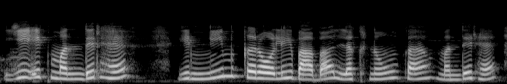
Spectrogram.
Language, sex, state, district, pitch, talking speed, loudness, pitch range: Hindi, female, Uttar Pradesh, Lucknow, 275 Hz, 140 wpm, -17 LUFS, 245-300 Hz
